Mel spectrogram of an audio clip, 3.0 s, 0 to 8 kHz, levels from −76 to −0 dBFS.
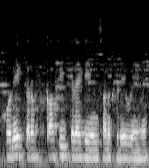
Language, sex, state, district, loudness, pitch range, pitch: Hindi, female, Haryana, Charkhi Dadri, -13 LUFS, 110-125 Hz, 115 Hz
